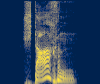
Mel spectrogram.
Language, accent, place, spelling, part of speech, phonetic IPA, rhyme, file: German, Germany, Berlin, stachen, verb, [ˈʃtaːxn̩], -aːxn̩, De-stachen.ogg
- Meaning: first/third-person plural preterite of stechen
